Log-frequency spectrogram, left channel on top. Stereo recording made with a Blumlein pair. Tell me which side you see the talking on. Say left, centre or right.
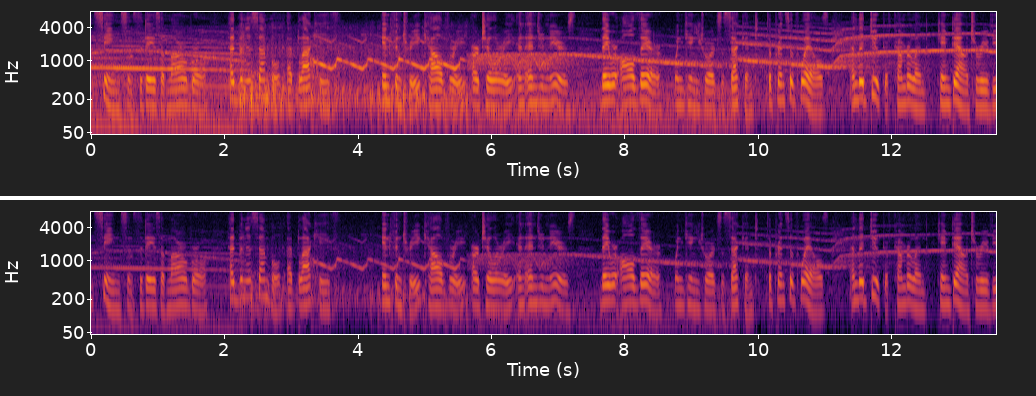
left.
